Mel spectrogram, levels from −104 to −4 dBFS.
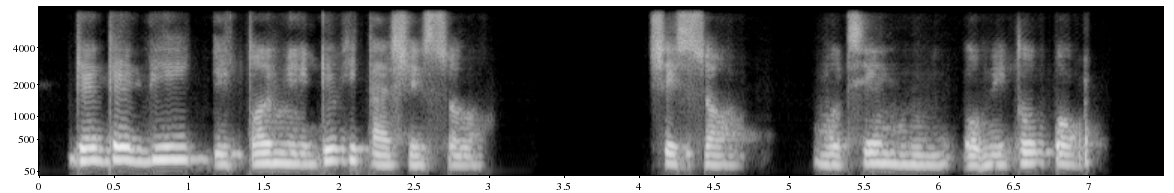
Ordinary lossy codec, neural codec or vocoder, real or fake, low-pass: none; codec, 16 kHz, 1 kbps, FreqCodec, smaller model; fake; 7.2 kHz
